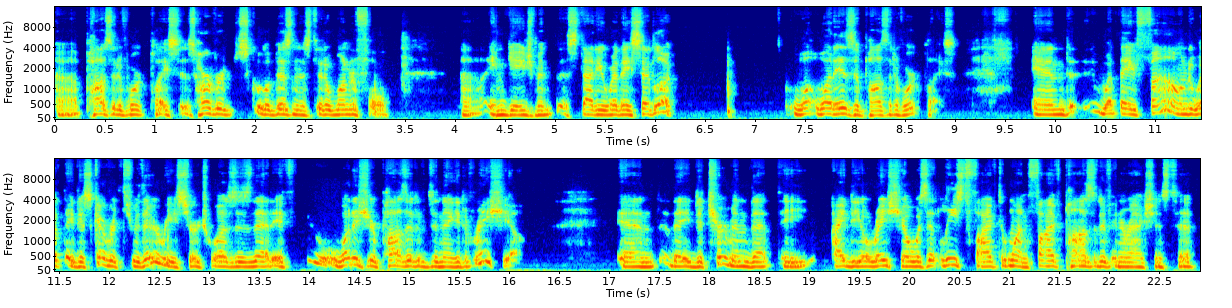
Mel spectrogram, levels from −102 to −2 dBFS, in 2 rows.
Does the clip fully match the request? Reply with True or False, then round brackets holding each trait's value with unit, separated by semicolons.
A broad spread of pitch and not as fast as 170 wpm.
False (2.9 semitones; 160 wpm)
